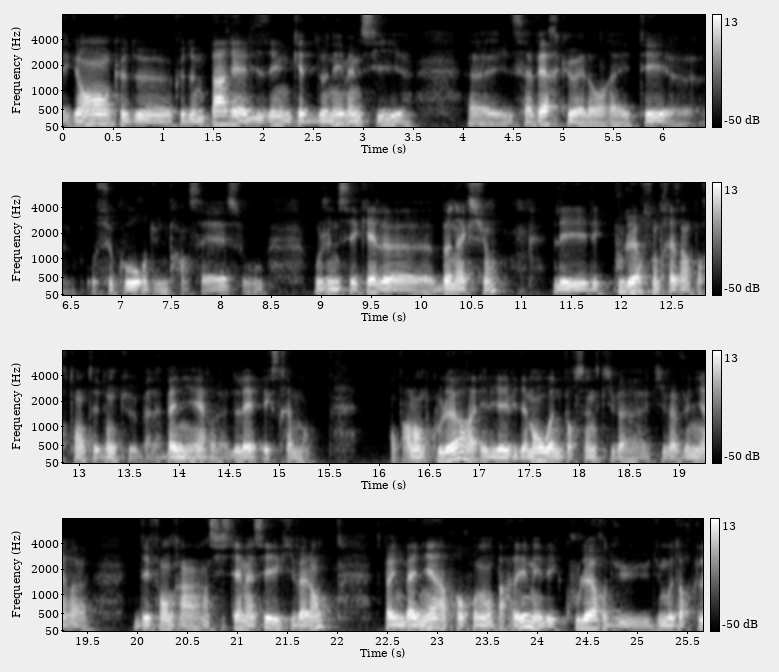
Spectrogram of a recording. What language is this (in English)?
French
